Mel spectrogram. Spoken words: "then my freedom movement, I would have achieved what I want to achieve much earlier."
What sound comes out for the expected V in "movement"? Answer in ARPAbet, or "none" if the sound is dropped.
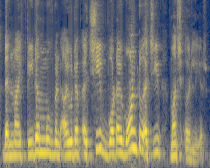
V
